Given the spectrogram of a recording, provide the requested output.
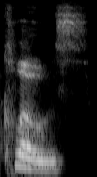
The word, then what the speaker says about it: clothes: her asked I asked him next we reviewed clothes like what you wear and in this you pronounce it like clothes as an open the door close the door close close I have a lot of clothes clothes are really expensive and finally we reviewed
